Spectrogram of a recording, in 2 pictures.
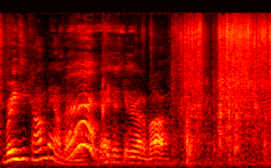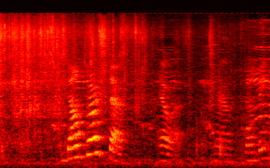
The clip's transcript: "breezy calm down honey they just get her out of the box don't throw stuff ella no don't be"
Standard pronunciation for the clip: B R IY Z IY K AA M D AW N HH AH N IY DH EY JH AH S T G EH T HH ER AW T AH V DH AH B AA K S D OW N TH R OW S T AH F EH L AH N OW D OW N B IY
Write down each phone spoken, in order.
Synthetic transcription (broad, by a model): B R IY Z IY K AA M D AW N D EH IY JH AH S G EH T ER AW T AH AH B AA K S D OW N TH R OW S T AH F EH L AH N OW D OW N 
